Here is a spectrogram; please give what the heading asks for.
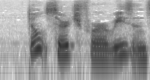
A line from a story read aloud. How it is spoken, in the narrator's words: said the Harvester, in his gentlest tones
